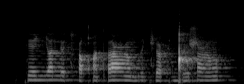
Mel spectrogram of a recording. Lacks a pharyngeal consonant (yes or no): no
